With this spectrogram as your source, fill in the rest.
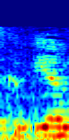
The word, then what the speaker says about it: cupio: And what does cupio mean? To desire, to want. Good. Yeah, cupio with a U like Cupid.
